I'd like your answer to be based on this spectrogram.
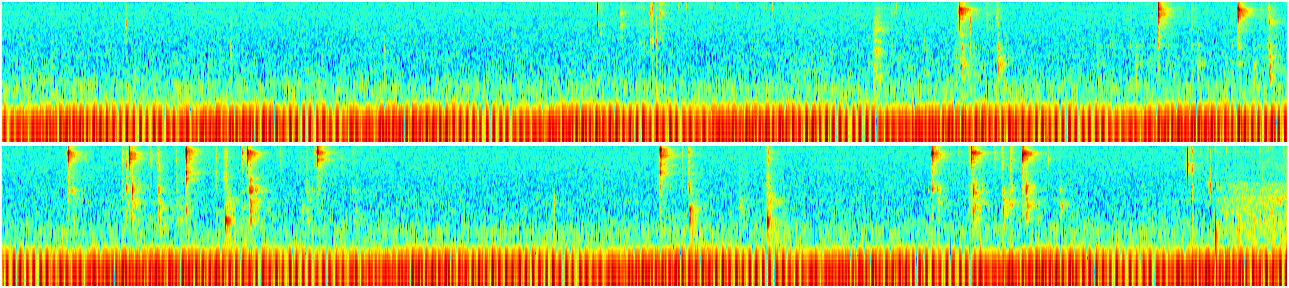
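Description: Steady clicking of keystrokes on a computer keyboard, in irregular bursts over a constant low electrical hum, with no talking.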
